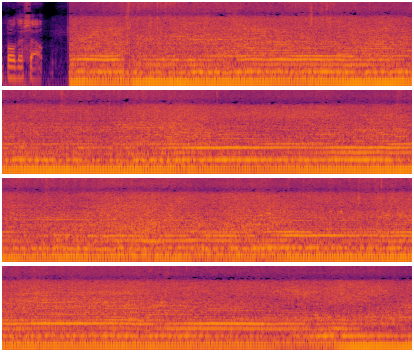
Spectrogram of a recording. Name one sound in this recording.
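A riding mower engine drones steadily close by.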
